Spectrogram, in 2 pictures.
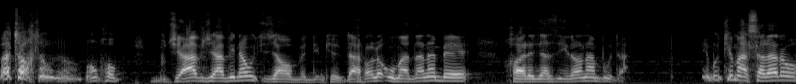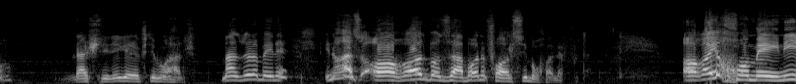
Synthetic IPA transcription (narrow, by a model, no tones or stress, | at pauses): væt̪ʰɒːxt̪ʰebud̪æmɒ̰ːχob | d͡ʒævd͡ʒæviːnæbuːd̪̚kʰed͡ʒævɒːb̚ːed̪iːmcʰed̪æɾhɒːleumæd̪ænæmbe | xɒːɾed͡ʒæziːɾɒːnæmbuːd̪æn | ʔiːmbuːd̪̚kʰʲemæsælæɾo | ɾæʃniːd̪eɟe̞ɾeft̪iːmohæ̰lʃo̥d̪mænzuːɾæmbeine | iːnhɒːæzɒːɣɒːzbɒːzæbɒːnefɒːɾsiːmoxɒ̰ːle̞fb̥uːd̪æ̥n | ʔɒːɣɒːjexome̞jniː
